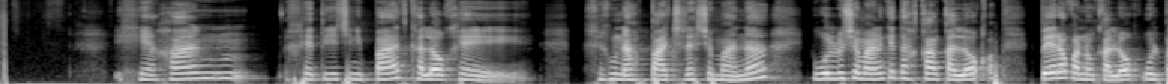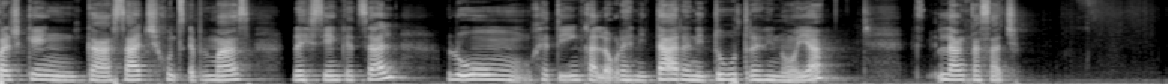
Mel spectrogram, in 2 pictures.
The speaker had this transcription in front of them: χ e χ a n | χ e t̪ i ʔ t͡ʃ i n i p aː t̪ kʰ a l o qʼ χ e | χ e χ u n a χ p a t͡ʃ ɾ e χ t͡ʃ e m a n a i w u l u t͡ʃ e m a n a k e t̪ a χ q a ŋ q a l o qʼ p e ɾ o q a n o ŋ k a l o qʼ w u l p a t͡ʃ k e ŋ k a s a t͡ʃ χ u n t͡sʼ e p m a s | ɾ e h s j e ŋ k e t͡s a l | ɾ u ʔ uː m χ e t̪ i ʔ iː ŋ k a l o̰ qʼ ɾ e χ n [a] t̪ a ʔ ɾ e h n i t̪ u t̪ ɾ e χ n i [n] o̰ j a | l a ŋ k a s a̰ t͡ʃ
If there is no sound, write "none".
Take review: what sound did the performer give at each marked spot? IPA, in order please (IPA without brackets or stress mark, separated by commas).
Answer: i, n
